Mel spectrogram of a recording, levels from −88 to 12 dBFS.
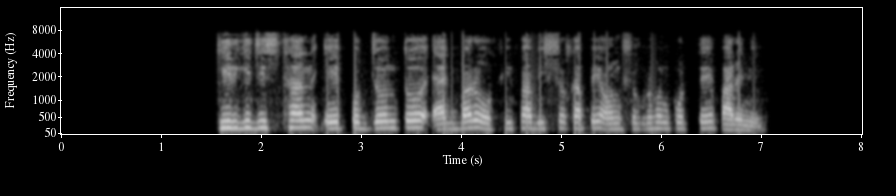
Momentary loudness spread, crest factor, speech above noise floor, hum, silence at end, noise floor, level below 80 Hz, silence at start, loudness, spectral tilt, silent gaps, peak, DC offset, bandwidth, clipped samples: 10 LU; 16 dB; over 74 dB; none; 1 s; under -90 dBFS; -54 dBFS; 1.55 s; -17 LUFS; -5 dB/octave; 6.29-6.38 s; -2 dBFS; under 0.1%; 7.8 kHz; under 0.1%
